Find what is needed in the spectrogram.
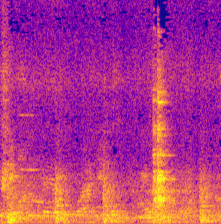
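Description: Cable functional trainer worked through a rep: the weight stack and cable sliding through the pulley, with a short sharp noise about one and a half seconds in.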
